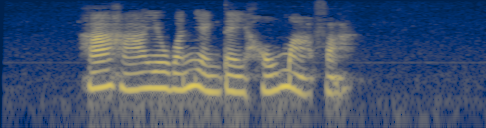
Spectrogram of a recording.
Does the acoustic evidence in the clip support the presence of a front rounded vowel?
no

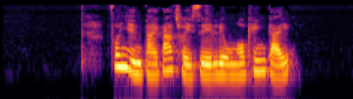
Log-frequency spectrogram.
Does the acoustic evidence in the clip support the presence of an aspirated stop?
yes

